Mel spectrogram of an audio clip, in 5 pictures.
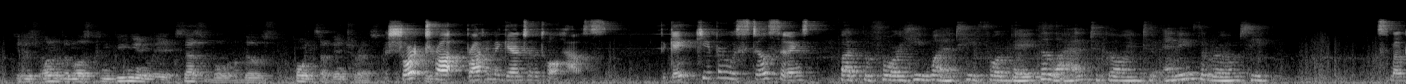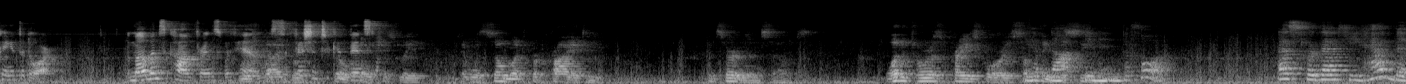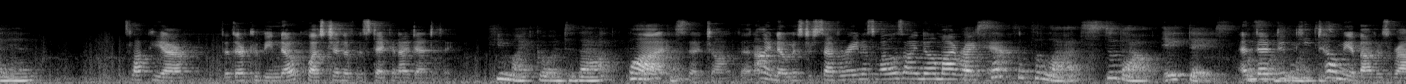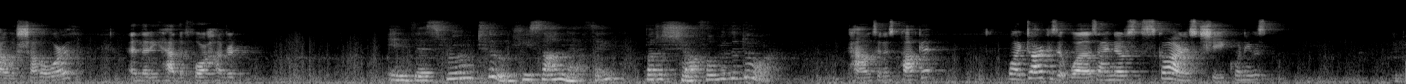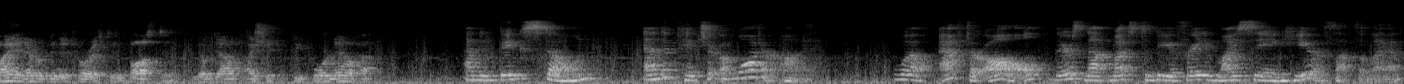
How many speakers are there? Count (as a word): three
